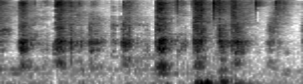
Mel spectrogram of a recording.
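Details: Indoors, a Miniature Pinscher called Lilo, which has scattered clothes across the floor, whines in high, rapid bursts mixed with breathy panting and some low thumping.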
